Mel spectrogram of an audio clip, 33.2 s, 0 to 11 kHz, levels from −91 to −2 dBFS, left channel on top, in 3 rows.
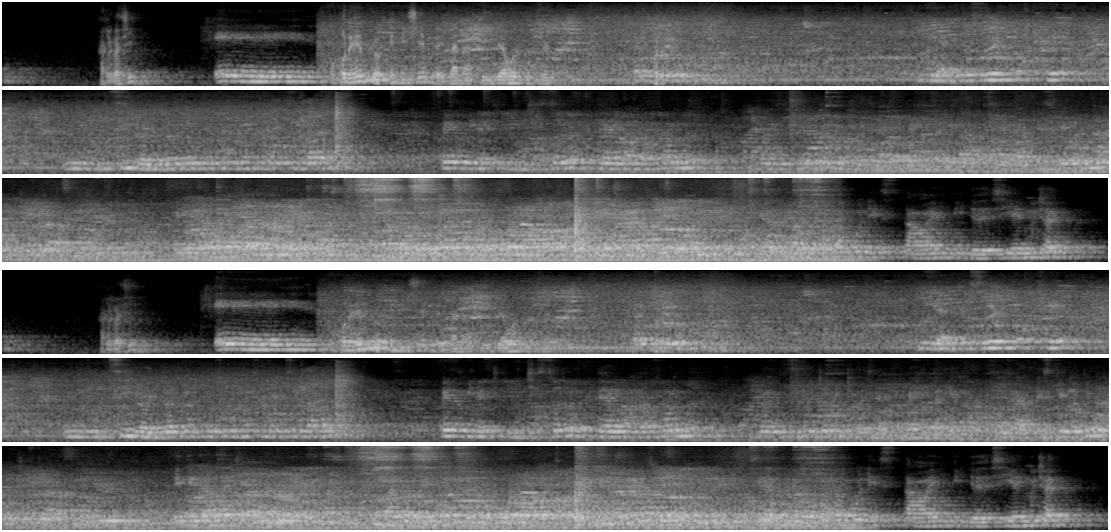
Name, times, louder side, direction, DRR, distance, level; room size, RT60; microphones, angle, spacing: voice 1, 1.0-1.3 3.3-5.6 6.5-6.6, left 2 dB, 80° left, 9 dB, 0.7 m, -32 dB
voice 2, 2.1-3.2 3.6-3.7 6.3-6.8 9.1-10.7 11.6-14.4 15.5-18.1 18.5-23.2 23.8-24.8 25.8-29.0 29.7-32.6, right 1 dB, 25° right, -2 dB, 1.5 m, -32 dB
sound 1, 3.1-14.6, left 2 dB, 20° left, 1.0 m, -39 dB
sound 2, 14.1-14.2 14.5-30.6, left 1 dB, 55° left, 1.4 m, -30 dB
10.5 x 6.3 x 2.8 m, 1.5 s
head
